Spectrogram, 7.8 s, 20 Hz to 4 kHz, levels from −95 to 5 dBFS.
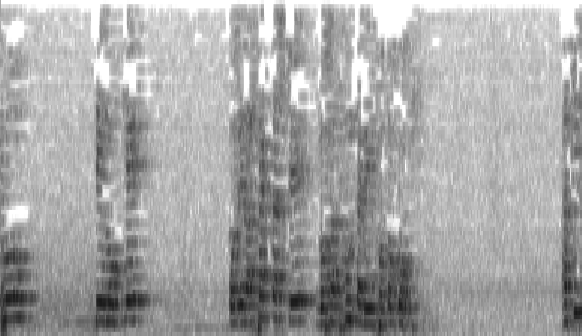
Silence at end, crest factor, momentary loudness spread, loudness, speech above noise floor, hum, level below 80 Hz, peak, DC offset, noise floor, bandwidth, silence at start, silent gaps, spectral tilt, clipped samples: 0 s; 14 dB; 12 LU; -14 LUFS; 35 dB; none; -44 dBFS; 0 dBFS; under 0.1%; -47 dBFS; 4 kHz; 0 s; none; -11.5 dB/octave; under 0.1%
